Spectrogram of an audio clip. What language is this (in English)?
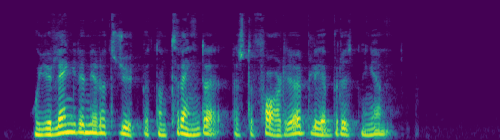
Swedish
